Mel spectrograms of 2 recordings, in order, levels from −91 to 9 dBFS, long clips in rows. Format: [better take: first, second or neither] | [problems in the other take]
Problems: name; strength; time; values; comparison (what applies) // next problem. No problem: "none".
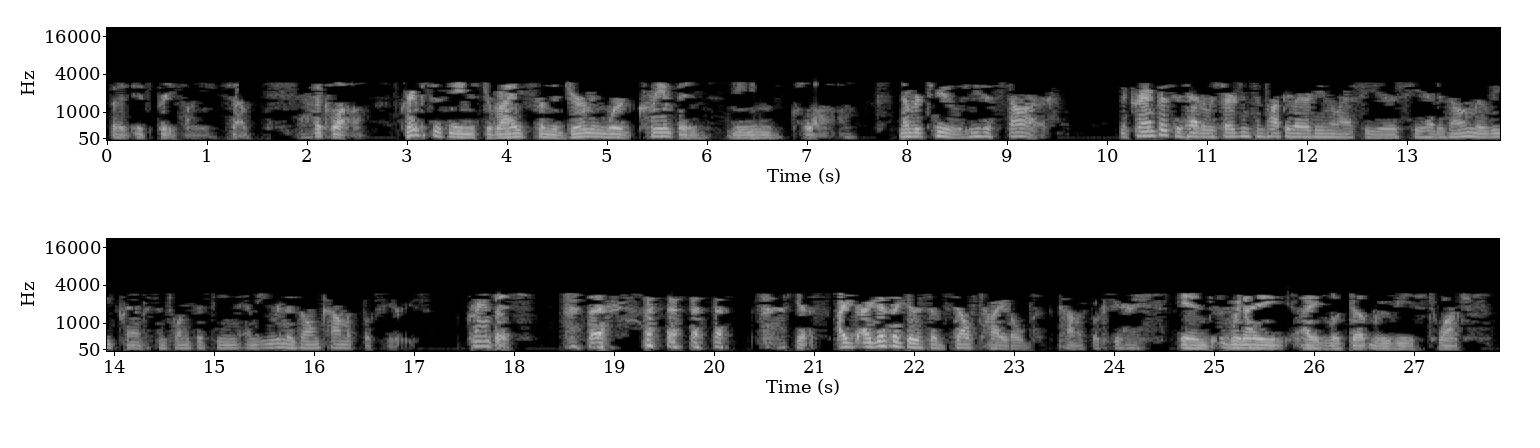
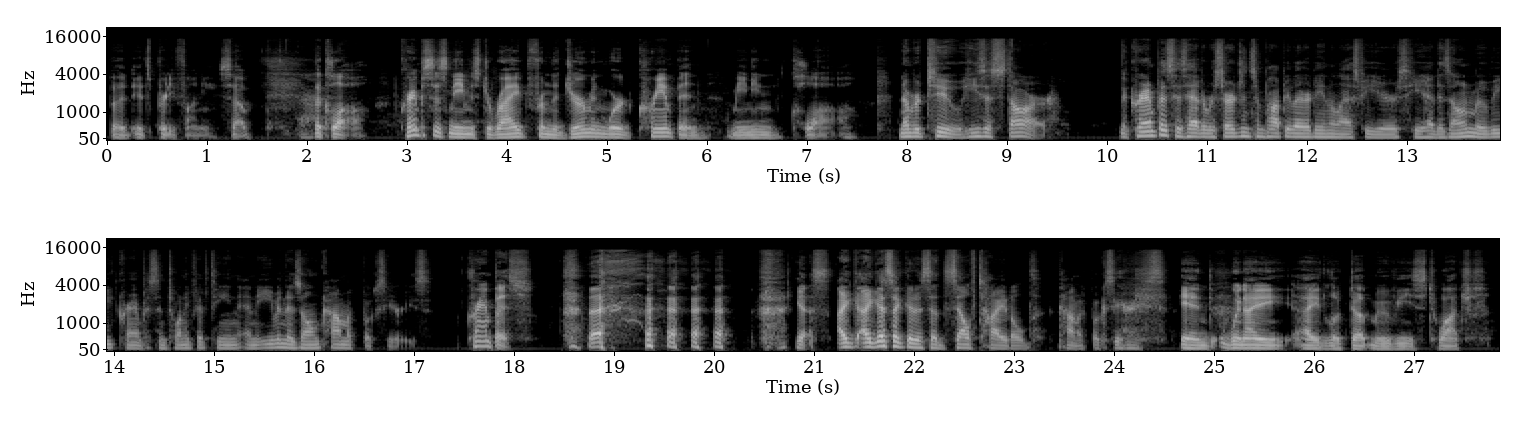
second | garbled, watery; badly; nothing above 3 kHz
